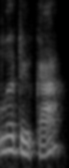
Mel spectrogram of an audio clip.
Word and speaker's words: Loduca: And one of our speakers is Loduca. Am I pronouncing that right? You are. Okay. You are.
